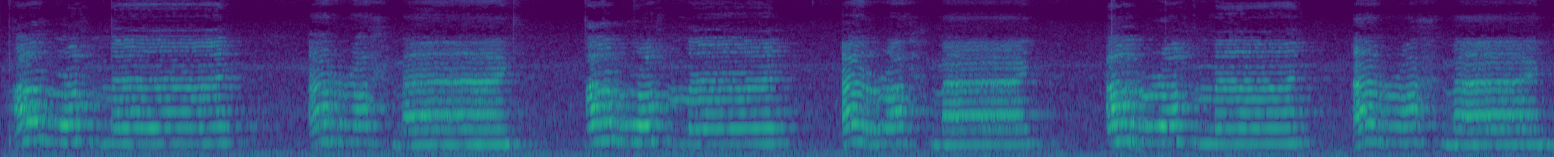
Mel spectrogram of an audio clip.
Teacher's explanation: kita tak baca pun lam ni. Kita terus masukkan huruf lam ke dalam huruf ra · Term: alif lam syamsiah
